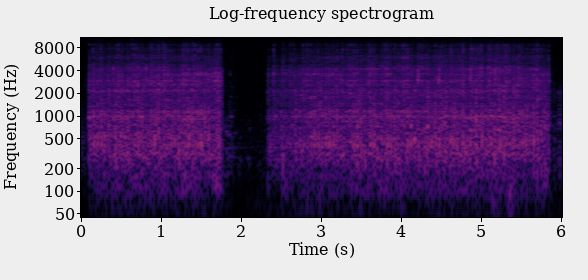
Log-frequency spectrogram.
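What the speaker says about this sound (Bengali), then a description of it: "এখন বেল্টের পার্টের কানা বরাবর করে দুটি চাপ সেলাই দিয়ে নেব" A sewing machine stitches along the edge of a blouse belt piece, a loud, steady whirring drone close by that stops for a moment and then starts up again at the same even pace.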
